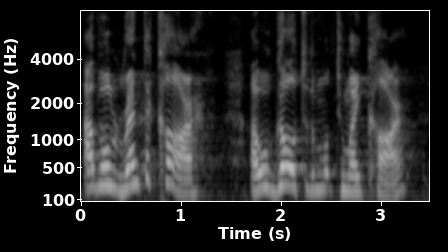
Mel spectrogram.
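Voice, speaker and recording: A man speaks with an Israeli accent in an animated tone. His pace is fairly slow. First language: Hebrew. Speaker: cybersecurity expert, conference speaker. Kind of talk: conference talk. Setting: stage with audience.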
